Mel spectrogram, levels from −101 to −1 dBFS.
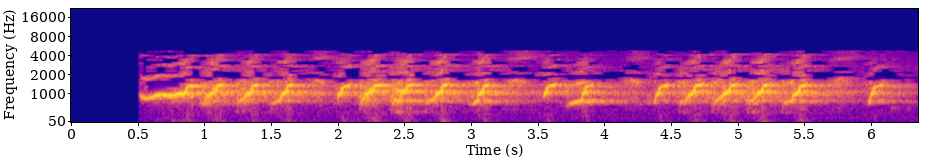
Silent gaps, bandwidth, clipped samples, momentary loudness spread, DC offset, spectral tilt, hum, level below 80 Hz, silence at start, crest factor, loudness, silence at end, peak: none; 4.8 kHz; under 0.1%; 10 LU; under 0.1%; 4 dB/octave; none; -68 dBFS; 0.5 s; 12 dB; -14 LUFS; 0.1 s; -2 dBFS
